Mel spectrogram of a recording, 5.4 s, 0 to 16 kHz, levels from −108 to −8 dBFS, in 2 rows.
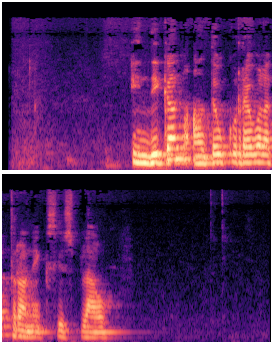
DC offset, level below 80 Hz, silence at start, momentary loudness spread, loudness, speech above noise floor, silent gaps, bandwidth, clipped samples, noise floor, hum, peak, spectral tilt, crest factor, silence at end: under 0.1%; -58 dBFS; 1.3 s; 18 LU; -16 LUFS; 57 dB; none; 10.5 kHz; under 0.1%; -73 dBFS; none; 0 dBFS; -8.5 dB/octave; 18 dB; 1.55 s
